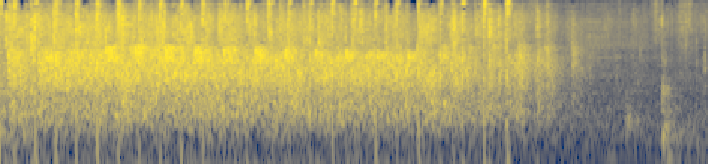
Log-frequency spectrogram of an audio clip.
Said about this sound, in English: How about a round of applause for Crystal there?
